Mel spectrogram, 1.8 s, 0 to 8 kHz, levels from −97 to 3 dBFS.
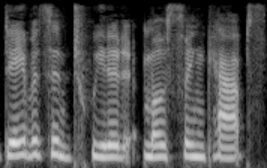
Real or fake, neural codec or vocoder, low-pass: fake; codec, 16 kHz in and 24 kHz out, 2.2 kbps, FireRedTTS-2 codec; 7.2 kHz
